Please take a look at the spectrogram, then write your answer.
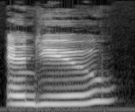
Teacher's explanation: Notice the rising intonation on and you.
